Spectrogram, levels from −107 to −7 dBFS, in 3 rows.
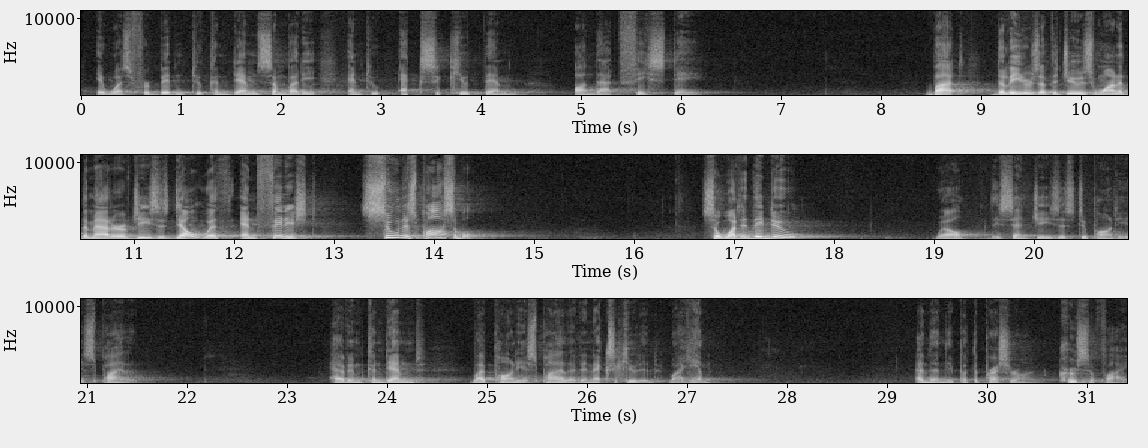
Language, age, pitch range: English, 50-69, 100-140 Hz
